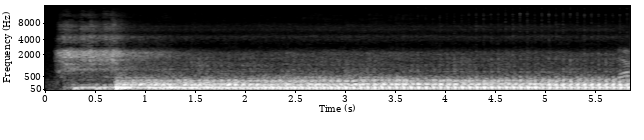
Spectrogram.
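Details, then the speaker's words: Honda Grom just fitted with a full ARV2 low-mount exhaust, cold start; fires straight up into a loud, deep, steady single-cylinder idle with even thumps, healthy and meant to quiet as it warms up, just louder exhaust. "louder smells like he's gonna let it warm up for a second now the quieter gets warmed up"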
